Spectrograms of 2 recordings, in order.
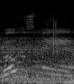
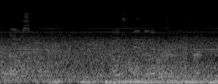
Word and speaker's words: Bozeman: Bossman. Bossman, we call it. Bossman.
